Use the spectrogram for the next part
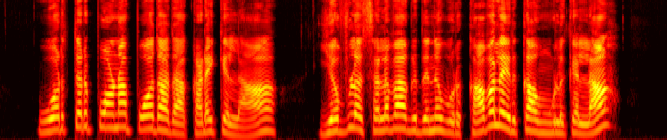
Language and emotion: Tamil, angry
